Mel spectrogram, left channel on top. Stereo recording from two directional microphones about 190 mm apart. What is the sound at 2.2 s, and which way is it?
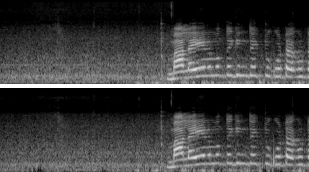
Speech, 55° right (ahead or behind).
